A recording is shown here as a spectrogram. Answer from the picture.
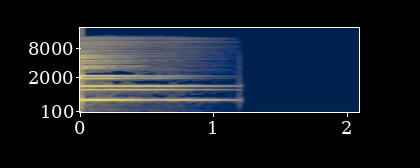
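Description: Notification-bell ding sound effect of a subscribe-button animation: a bright chime of several tones ringing out and fading, cut off just over a second in.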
